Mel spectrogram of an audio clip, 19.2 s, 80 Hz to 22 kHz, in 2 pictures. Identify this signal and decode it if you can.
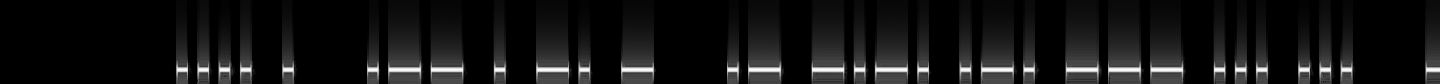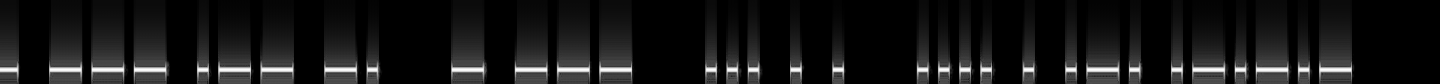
Morse code, heard as a keyed tone, about 17 wpm, 700 Hz. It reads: HE WENT ACROSS TOWN TO SEE HER.
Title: Sentences from Top 1000 Words - Review Part 5 - 17wpm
